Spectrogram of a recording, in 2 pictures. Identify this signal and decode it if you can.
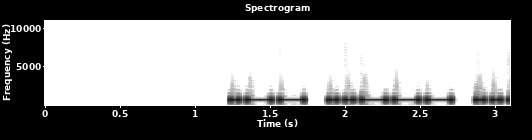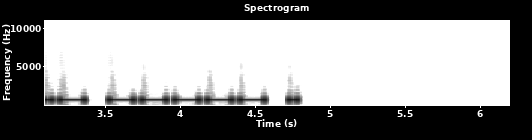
Morse code, heard as a keyed tone, about 23 wpm, 700 Hz. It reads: W2V0E
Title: Code Groups - 5 Letter:Numbers - 22wpm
